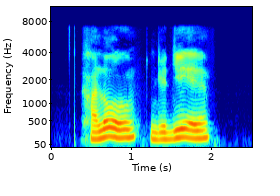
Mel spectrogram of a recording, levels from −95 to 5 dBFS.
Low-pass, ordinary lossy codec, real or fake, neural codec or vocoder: 7.2 kHz; none; fake; codec, 16 kHz, 1 kbps, FreqCodec, larger model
